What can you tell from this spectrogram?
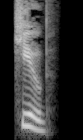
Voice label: "cube", English

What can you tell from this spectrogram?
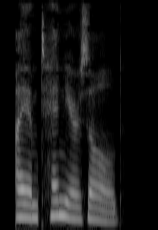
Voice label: "I am ten years old", English

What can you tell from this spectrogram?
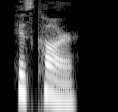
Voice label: "his car", English

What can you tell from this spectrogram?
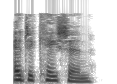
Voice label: "education", English

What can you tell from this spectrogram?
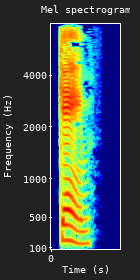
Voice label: "game", English

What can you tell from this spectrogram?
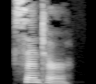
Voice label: "center", English

